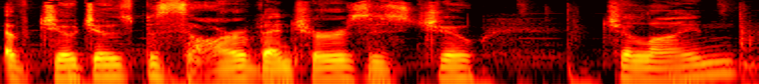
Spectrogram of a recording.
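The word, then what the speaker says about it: Jolyne: Part 8 of JoJo's Bizarre Adventures is Joline. I believe it's pronounced Jolien.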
